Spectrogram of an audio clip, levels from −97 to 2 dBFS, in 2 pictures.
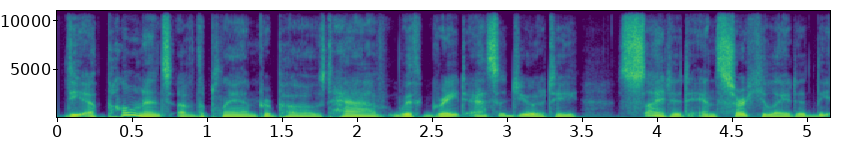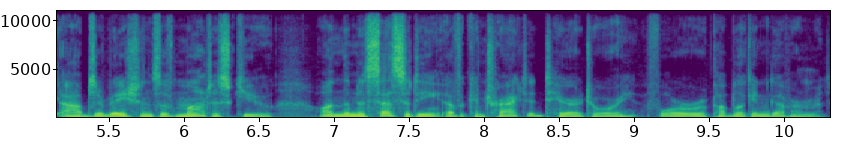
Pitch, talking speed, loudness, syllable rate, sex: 125 Hz, 165 wpm, -18 LUFS, 5.9 syllables/s, male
